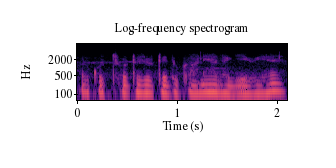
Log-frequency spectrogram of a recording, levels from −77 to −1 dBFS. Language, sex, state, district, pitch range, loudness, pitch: Hindi, male, Uttar Pradesh, Gorakhpur, 110-115 Hz, -38 LUFS, 110 Hz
